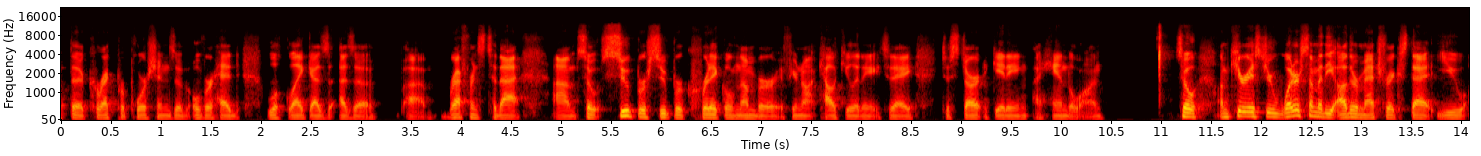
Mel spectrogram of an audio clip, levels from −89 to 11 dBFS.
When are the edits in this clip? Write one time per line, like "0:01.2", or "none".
none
